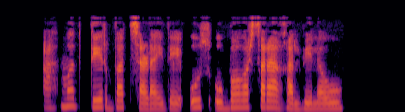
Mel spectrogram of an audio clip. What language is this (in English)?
Pashto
